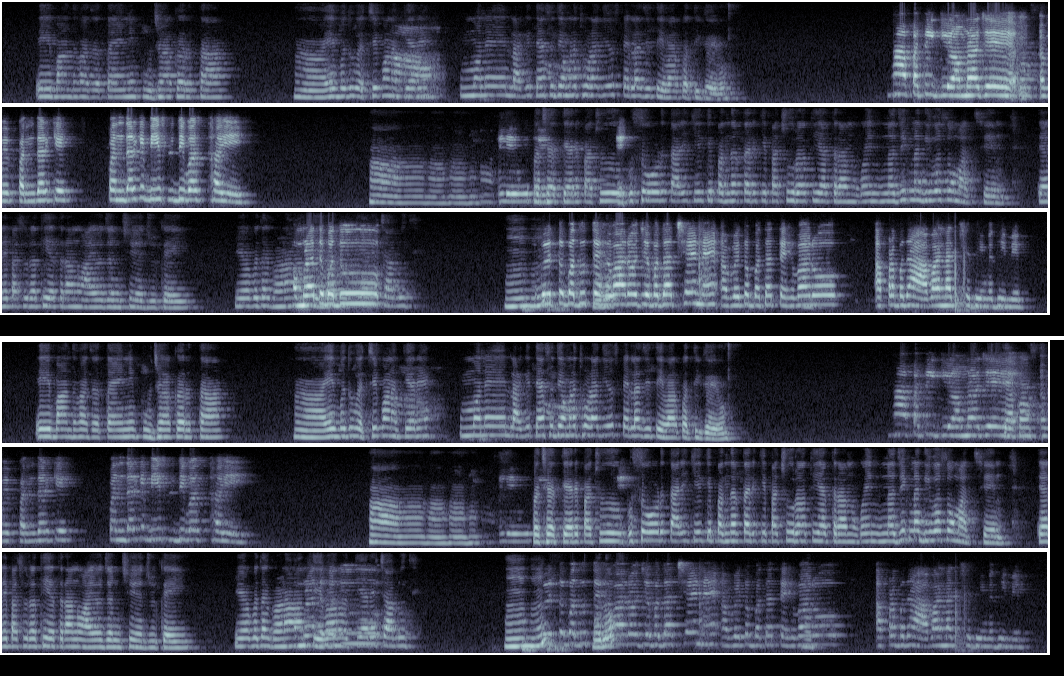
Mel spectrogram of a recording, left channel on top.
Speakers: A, on the right; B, on the left.
A: એ બાંધવા જતા એની પૂજા કરતા હ એ બધું ્ચે પણ અત્યારે
B: હા
A: મને લાગે ત્યાં સુધી હમણા થોડા દિવસ પહેલા જે તહેવાર પતી ગયો.
B: હા પતિ ગયો અમણા જે
A: ત્યાં પણ
B: હવે પંદર કે પંદર કે વીસ દિવસ થઈ
A: હા હા હા હા હા
B: એટલે એવું
A: પછી
B: થયું
A: અત્યારે પાછું
B: એ
A: સોળ તારીખે કે પંદર તારીખે પાછું રથયાત્રા નું કઈ નજીક ના દિવસોમાં જ છે એમ ત્યારે પાછું રથયાત્રા નું આયોજન છે હજુ કઈ એવા બધા ઘણા
B: હમણાં
A: તહેવાર
B: તો બધું
A: અત્યારે ચાલુ હમ હમ
B: હવે તો બધું તહેવારો
A: બોલો
B: જે બધા છે ને હવે તો બધા તહેવારો
A: હમ
B: આપણા બધા આવવાના જ છે ધીમે ધીમે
